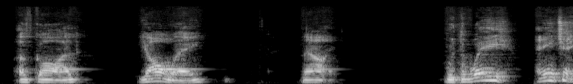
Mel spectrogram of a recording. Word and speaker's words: Yahweh: just start with the basics here um we pronounce it Yahweh and when you see in the Bible when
